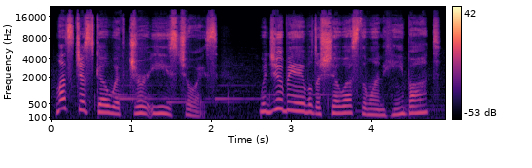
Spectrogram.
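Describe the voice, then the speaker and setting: A woman playing a spymaster in a video game, calm and cool, in full command. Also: medium pitch, moderate pace, close to an everyday voice. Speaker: spymaster leading an investigation. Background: game music.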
